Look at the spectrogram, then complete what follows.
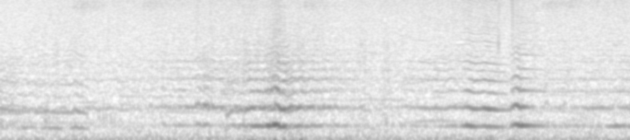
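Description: Several mosquitoes whine around a tent at night, their thin high-pitched buzzing rising and falling as they drift past, over a low rumbling background with no voices.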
